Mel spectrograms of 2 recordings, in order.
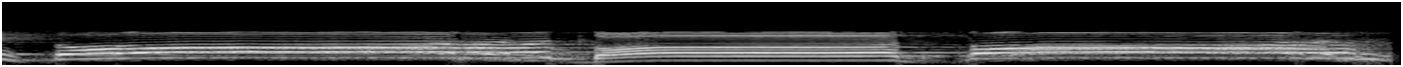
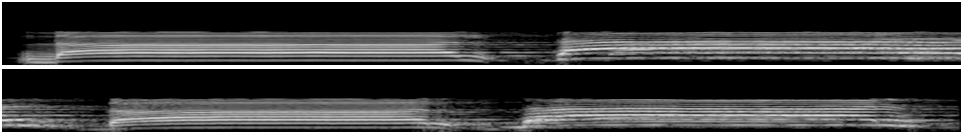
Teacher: جب ہم دوت کی ادائیگی کریں گے تو اسے ہم موٹا کر کر پڑھیں گے اور جب ہم دال کی ادائیگی کریں گے تو اسے ہم باریک پڑھیں گے یعنی اسے ہم پڑھیں گے دوت آپ بھی میرے ساتھ مل کر پڑھئے دوت دوت دوت اور جب ہم اس حرف کی ادائیگی کریں گے تو اسے ہم اس طرح پڑھیں گے، یعنی دال دال دال دال.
